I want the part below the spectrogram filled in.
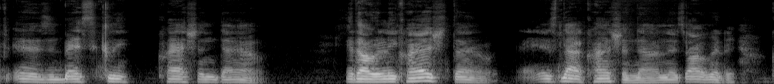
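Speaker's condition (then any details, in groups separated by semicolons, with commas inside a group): Traumatic brain injury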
